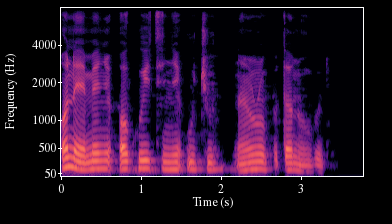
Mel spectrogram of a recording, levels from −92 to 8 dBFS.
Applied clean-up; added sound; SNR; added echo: none; none; none; none.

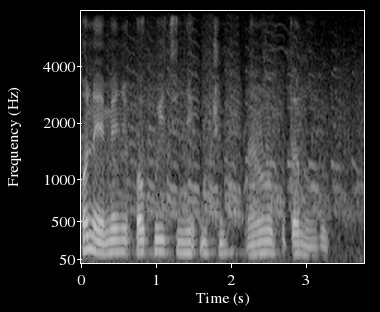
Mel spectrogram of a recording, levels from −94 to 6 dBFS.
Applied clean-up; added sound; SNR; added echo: none; Fowl; 15 dB; none.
